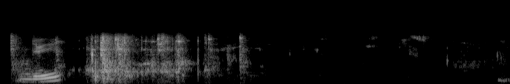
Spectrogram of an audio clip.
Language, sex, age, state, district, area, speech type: Dogri, male, 18-30, Jammu and Kashmir, Samba, rural, conversation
